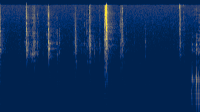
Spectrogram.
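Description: Lego plastic bricks clicking as the loose back section of a brick-built tank, held on by only four studs, is handled and fitted back: a string of short, sharp clicks, the loudest about halfway through.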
